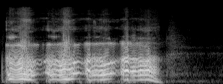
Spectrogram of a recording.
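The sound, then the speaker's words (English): A voice imitates a person groaning: a loud, drawn-out voiced moan that swells in about four pulses, then trails off into quiet. “We groan. We groan at God.”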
